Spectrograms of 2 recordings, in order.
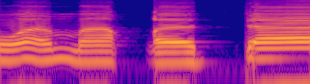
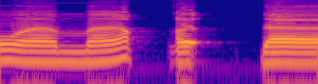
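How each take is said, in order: No difference in how they are said.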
